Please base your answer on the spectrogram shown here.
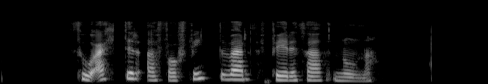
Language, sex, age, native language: Icelandic, female, 30-39, Icelandic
